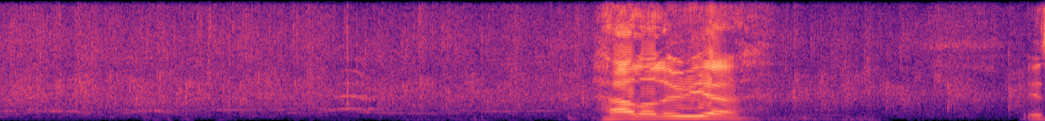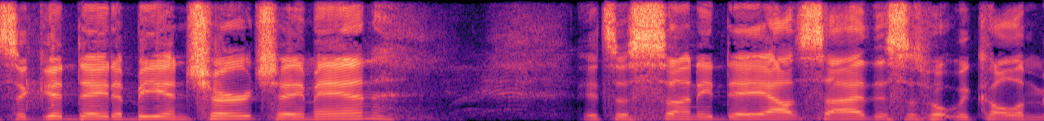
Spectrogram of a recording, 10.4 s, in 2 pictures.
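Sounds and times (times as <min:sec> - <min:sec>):
church audience applause welcoming a pastor: 0:00.0 - 0:05.8
speech: 0:02.9 - 0:03.8, 0:05.1 - 0:07.4, 0:08.1 - 0:10.4.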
